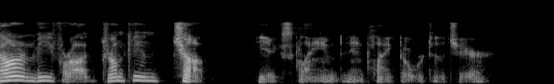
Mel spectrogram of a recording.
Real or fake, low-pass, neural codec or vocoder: fake; 7.2 kHz; vocoder, 22.05 kHz, 80 mel bands, HiFi-GAN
